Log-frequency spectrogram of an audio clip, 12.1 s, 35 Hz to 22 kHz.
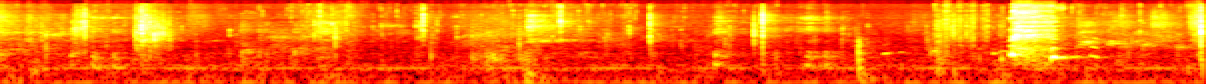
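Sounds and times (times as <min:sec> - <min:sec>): chewing and lip smacks: 0:00.3 - 0:08.9.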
